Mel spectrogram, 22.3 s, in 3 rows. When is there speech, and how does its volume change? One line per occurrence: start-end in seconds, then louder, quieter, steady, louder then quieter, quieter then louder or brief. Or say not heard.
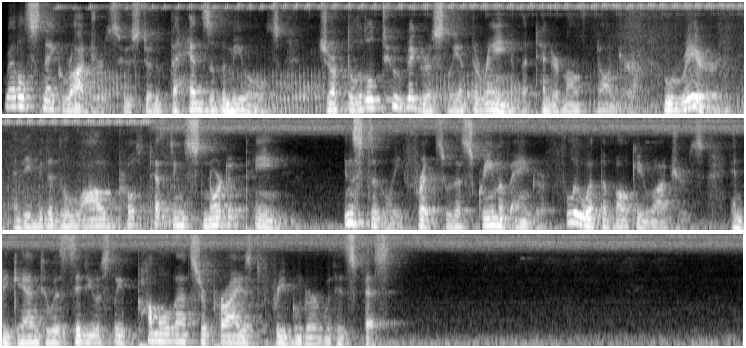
0.0-18.8 steady.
